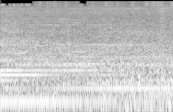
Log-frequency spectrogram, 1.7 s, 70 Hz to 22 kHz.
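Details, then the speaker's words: Konzert AV-502B amplifier from 2014, cleaned, plugged in: steady low mains hum with no sound output; capacitors blamed, failing filter capacitors. "Capacitor lang problema niyan. Humugong."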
